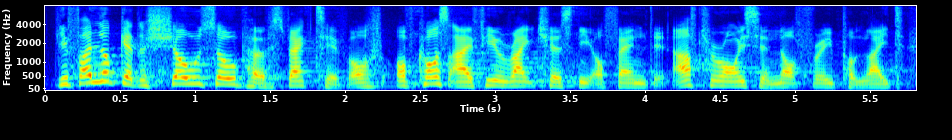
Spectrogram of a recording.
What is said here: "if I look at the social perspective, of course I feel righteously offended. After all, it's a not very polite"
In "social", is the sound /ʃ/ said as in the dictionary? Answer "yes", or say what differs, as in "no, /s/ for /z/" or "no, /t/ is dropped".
no, /s/ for /ʃ/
